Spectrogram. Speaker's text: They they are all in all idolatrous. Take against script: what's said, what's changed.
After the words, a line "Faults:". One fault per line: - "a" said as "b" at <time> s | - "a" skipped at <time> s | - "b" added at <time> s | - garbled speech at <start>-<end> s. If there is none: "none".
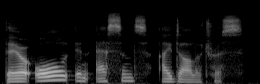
They are all in essence idolatrous.
Faults:
- "they" skipped at 0.2 s
- "all" said as "essence" at 0.9 s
